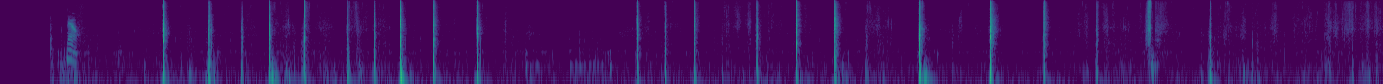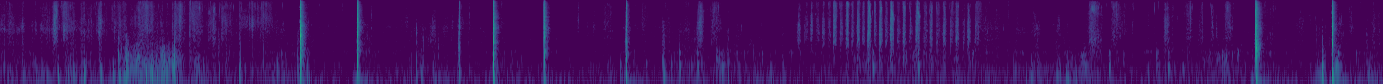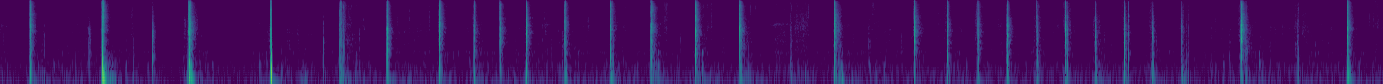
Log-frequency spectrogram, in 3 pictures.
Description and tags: Wet Slaps
Abusing a wet rag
